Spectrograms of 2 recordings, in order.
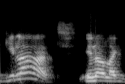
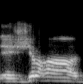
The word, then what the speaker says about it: Ghil'ad: But people say Ghil'ad, like Julia Gillard. Julia Gillard was the prime minister, a female prime minister of Australia. So Ghil'ad, but it's not Ghil'ad. So when I speak to Arabs, they pronounce it Gilad, Gilad. It's the original pronunciation, Right.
